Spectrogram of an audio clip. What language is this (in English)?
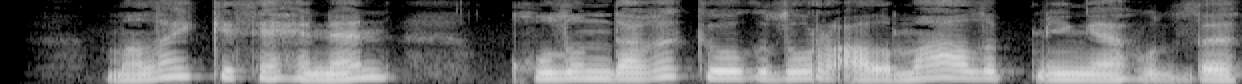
Bashkir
